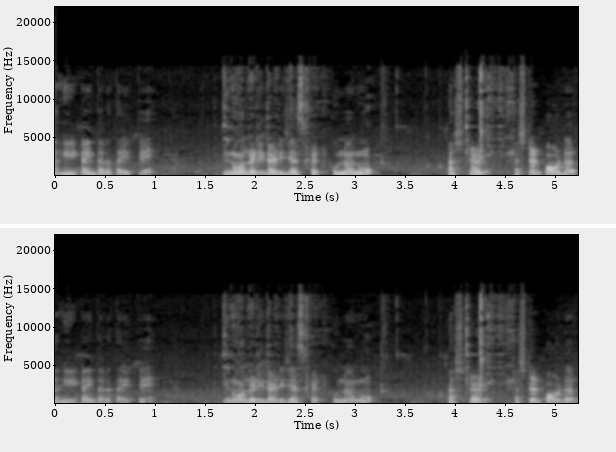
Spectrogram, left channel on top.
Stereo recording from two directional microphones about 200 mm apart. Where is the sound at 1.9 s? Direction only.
50° left (ahead or behind).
